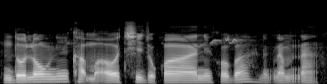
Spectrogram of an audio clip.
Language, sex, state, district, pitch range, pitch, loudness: Garo, male, Meghalaya, West Garo Hills, 95-110 Hz, 100 Hz, -17 LUFS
